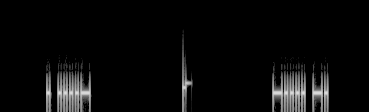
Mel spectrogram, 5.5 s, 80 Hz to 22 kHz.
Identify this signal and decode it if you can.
Morse code, heard as a keyed tone, about 28 wpm, 700 Hz. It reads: E4 6N
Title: All Cut Numbers - 2-Digit 28wpm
